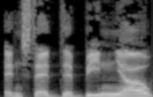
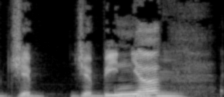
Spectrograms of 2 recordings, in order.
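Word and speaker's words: Debinha: Instead, De Binha, which I've googled my Portuguese pronunciation. I think you kind of mash the D E B together to get a sort of Jabinha.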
